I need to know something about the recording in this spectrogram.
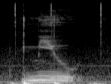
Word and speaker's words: mu: You actually pronounce that mu like a kitten.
